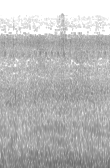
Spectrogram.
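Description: Steady outdoor background noise: a low, even rumble with a faint, fast, high-pitched pulsing on top.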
